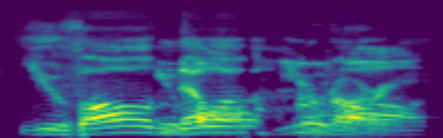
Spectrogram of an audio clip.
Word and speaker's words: Yuval Noah Harari: You guys, if you haven't heard of Noval Harari, is it how you say it? Yuval Noah Harari.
